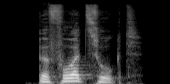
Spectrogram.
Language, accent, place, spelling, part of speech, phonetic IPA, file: German, Germany, Berlin, bevorzugt, adjective / verb, [bəˈfoːɐ̯ˌt͡suːkt], De-bevorzugt.ogg
- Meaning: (verb) past participle of bevorzugen; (adjective) 1. preferred, preferential, preferable 2. privileged; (verb) inflection of bevorzugen: third-person singular present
